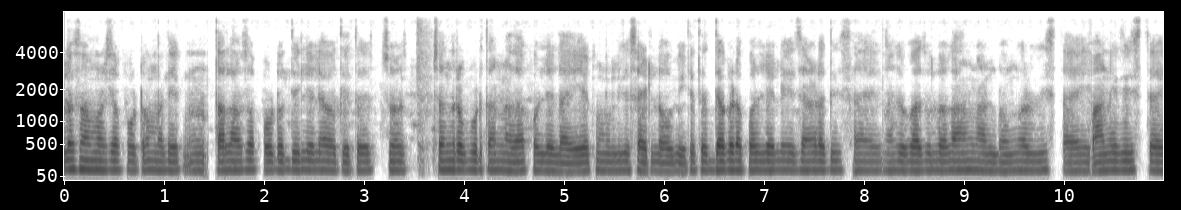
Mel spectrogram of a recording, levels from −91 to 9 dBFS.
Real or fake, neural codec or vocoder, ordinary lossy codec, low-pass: fake; codec, 16 kHz, 8 kbps, FreqCodec, smaller model; none; 7.2 kHz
